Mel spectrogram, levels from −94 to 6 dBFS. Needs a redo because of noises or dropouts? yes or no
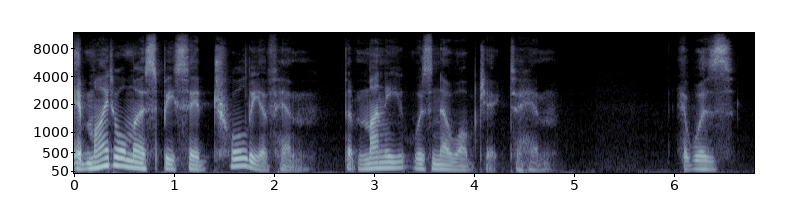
no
